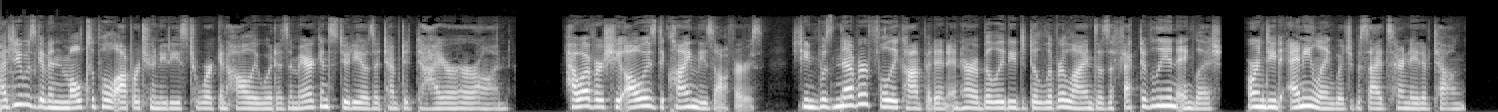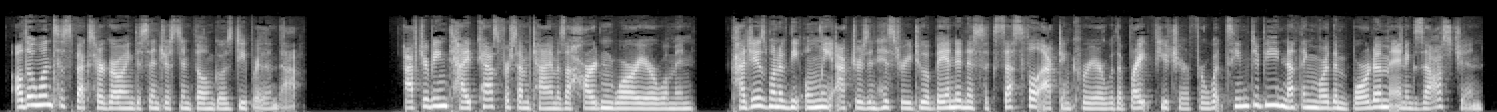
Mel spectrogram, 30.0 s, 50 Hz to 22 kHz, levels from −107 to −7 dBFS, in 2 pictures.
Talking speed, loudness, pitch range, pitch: 200 wpm, -15 LUFS, 190-240 Hz, 205 Hz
